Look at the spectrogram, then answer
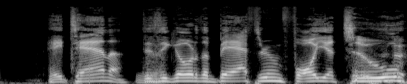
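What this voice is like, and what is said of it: Imitates a kid's weird accent. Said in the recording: “He's got such a weird accent.”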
